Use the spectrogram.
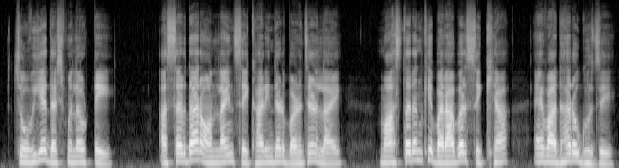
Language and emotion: Sindhi, neutral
